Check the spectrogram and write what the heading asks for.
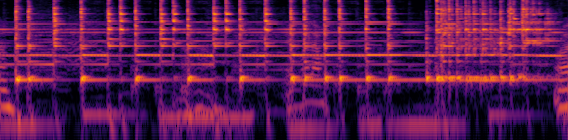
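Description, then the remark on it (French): A hand-held salsa cowbell, the campana, typical of salsa and especially Colombian salsa, is struck in a quick, driving rhythm of sharp metallic clanks with a steady ringing tone, over a low drum pattern; the hits get denser and brighter toward the end. “les auditeurs voient pas, mais c'est une cloche. Euh, c'est une cloche. on dit campana.”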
